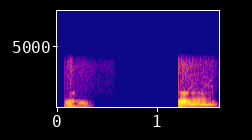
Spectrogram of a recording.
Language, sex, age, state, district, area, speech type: Bengali, male, 45-60, West Bengal, Paschim Bardhaman, urban, conversation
